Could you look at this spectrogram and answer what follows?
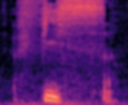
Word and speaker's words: fils: So it's le, and then even if it, you've got this L, well, basically you don't pronounce it, and then strangely you pronounce the final S. Le fils, le fils, le fils, le fils.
